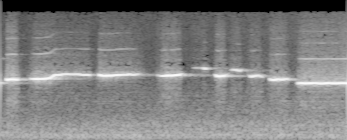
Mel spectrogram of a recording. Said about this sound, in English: So he's the pro whistler. You know, how high and low can you go?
